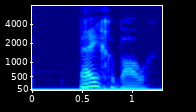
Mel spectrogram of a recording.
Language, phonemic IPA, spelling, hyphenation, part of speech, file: Dutch, /ˈbɛi̯.ɣəˌbɑu̯/, bijgebouw, bij‧ge‧bouw, noun, Nl-bijgebouw.ogg
- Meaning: outbuilding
